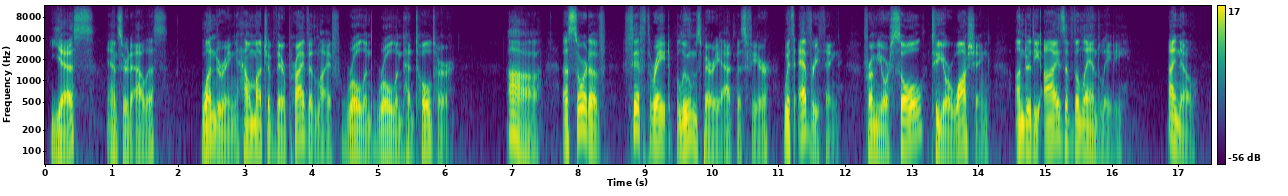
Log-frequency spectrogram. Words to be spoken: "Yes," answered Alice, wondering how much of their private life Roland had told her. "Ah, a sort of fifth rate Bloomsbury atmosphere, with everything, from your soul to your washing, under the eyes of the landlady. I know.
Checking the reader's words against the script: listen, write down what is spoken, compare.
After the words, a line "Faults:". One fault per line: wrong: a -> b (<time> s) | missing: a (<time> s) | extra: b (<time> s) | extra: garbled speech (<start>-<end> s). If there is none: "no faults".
"Yes," answered Alice, wondering how much of their private life Roland Roland had told her. "Ah, a sort of fifth rate Bloomsbury atmosphere, with everything, from your soul to your washing, under the eyes of the landlady. I know.
Faults:
extra: Roland (4.9 s)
